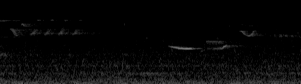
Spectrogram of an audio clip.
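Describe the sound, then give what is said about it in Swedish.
A steady, soft rush of running water fills the whole clip, with faint bird chirps and thin whistles rising briefly above it. “Hör vi kanske vatten som rinner.”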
